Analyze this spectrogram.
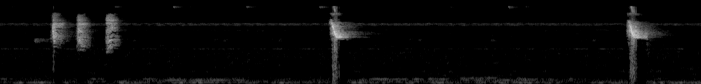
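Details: Three quick buzzy notes from a female chestnut-bellied seed finch, then two sharp, high chips sliding downward, three seconds apart, over a faint continuous high tone.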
